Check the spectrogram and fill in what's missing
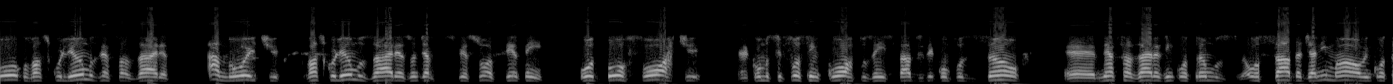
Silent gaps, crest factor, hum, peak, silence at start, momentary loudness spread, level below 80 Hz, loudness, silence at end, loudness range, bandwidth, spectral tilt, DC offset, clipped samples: none; 16 dB; none; -12 dBFS; 0 s; 11 LU; -72 dBFS; -29 LUFS; 0.1 s; 3 LU; 15.5 kHz; -4 dB/octave; under 0.1%; under 0.1%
